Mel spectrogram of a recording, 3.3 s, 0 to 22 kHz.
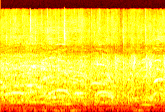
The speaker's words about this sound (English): If you receive it, let your hand clap and shout. Be the loudest. Let's take 15 seconds and celebrate ahead of time. Clap your hands, all ye people.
